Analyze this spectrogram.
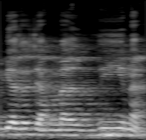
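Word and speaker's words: الذين: Dan jangan pula pengucapan za ini terlalu ke Z, karena suka ada siratal lazina itu ke terlalu Z, itu salah ya.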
